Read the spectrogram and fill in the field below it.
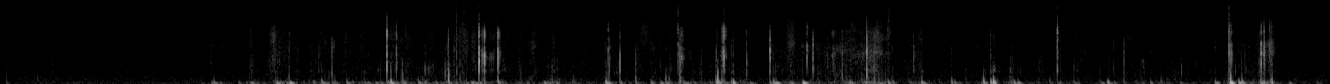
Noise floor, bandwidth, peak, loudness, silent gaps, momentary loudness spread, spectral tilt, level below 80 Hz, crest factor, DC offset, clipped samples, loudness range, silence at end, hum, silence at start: -66 dBFS; 16.5 kHz; -6 dBFS; -40 LUFS; none; 22 LU; -4 dB/octave; -46 dBFS; 36 dB; under 0.1%; under 0.1%; 6 LU; 0.1 s; none; 2.1 s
